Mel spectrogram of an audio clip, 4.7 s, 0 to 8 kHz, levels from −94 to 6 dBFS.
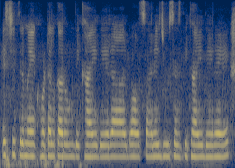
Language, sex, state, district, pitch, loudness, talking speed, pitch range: Hindi, female, Jharkhand, Jamtara, 215 Hz, -23 LUFS, 240 wpm, 210-215 Hz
